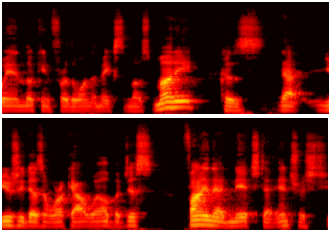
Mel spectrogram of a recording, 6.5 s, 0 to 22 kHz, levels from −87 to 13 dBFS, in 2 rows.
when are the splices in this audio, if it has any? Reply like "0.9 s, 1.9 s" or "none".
2.1 s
